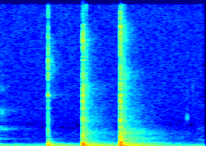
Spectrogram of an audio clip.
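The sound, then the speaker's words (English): A hammer strikes a screw into wood three times in quick succession, each blow a sharp, solid knock with a short ringing decay, fairly loud with no talking. “In the same way, if I take a screw and I take a hammer”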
